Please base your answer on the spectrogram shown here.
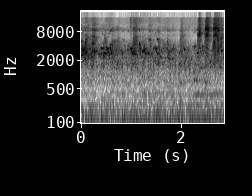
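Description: Pet birds kept indoors chirp and tweet in scattered, faint calls over a steady background hiss.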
